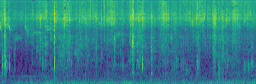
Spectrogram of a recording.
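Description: A dry, gritty sand block crumbled by hand over a basin of water: scattered crunches and crackles, with a sharp crack at the start, as grit and powder fall into the water.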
